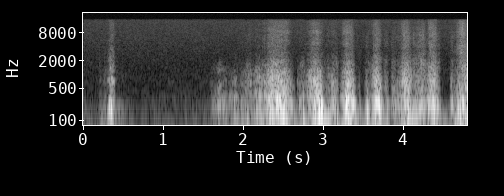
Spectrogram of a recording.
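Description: Fingertips of both hands scratch a black foam windscreen on a microphone. A single short, muffled scratch is followed by a pause, then a steady run of rapid, rhythmic rasping strokes with soft low thumps and a brighter hiss on each pass.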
